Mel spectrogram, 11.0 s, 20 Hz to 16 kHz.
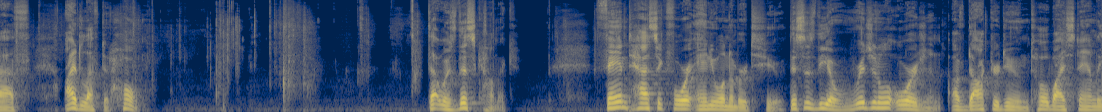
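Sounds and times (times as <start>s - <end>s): plastic sleeve crinkling: 0.1s - 4.4s.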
